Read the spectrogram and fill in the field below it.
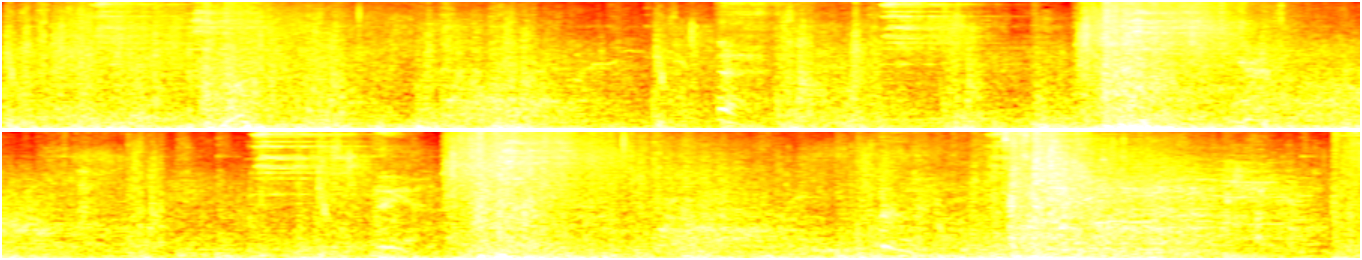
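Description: Huge wings beat with heavy whooshing gusts.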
